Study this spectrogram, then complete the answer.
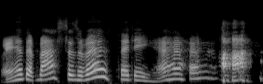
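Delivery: silly high laughing Dalek; Adrian Edmondson Dalek. Retold or imitated. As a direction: ham up a giggling manic Dalek. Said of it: "sounds like Adrian Edmondson".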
